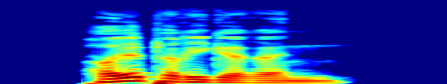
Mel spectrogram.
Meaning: inflection of holperig: 1. strong genitive masculine/neuter singular comparative degree 2. weak/mixed genitive/dative all-gender singular comparative degree
- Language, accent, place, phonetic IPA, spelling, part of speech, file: German, Germany, Berlin, [ˈhɔlpəʁɪɡəʁən], holperigeren, adjective, De-holperigeren.ogg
